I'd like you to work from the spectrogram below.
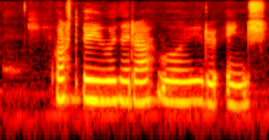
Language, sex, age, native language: Icelandic, female, 10, Icelandic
